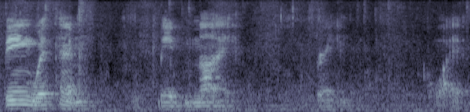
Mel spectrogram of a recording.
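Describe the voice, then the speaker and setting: A man's voice: mid-range voice, normal speed, natural voice. Man acting as an earnest young boy, echoey and distant. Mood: wistful. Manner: earnest, theatrical, swinging from excited to hushed. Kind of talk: dramatic monologue in speech competition style. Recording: distant echoey room, faint noise.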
